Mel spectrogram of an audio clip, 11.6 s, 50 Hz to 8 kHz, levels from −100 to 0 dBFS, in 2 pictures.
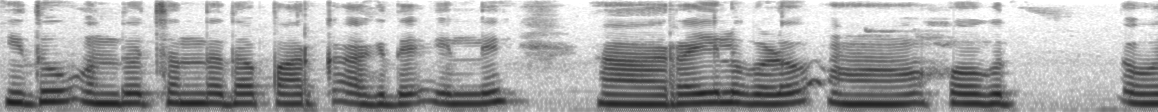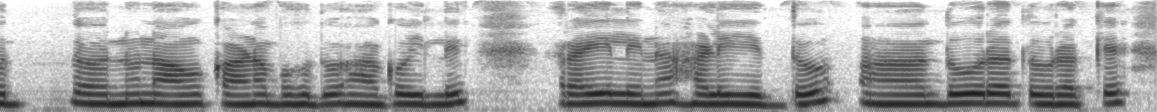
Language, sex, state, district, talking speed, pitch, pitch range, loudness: Kannada, female, Karnataka, Mysore, 95 wpm, 210 Hz, 200-215 Hz, -21 LUFS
